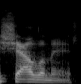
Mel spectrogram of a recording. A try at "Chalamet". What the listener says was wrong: No, not with the T. Chalamet. He's French. French. His name's French.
